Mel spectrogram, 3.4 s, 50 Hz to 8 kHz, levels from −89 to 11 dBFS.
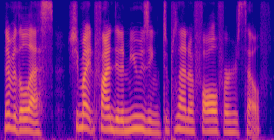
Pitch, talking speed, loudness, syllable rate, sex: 190 Hz, 210 wpm, -21 LUFS, 5.7 syllables/s, female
